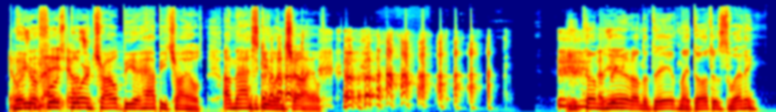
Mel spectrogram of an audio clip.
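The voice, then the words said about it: Imitates another person's voice. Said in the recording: “That's a good impression ... impressions on Godfather ... I love doing the Brando thing”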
